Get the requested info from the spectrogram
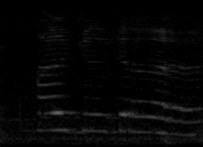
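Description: A toddler's voice in a drawn-out sing-song babble, starting about half a second in and sliding slowly down in pitch.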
